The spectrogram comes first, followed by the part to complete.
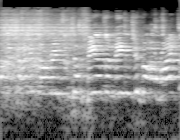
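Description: A woman's voice rapping into a handheld stage microphone.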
